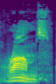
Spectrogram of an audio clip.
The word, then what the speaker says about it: Reims: The main city in the Champagne region is Reims, or as it's often pronounced in English, Reims.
